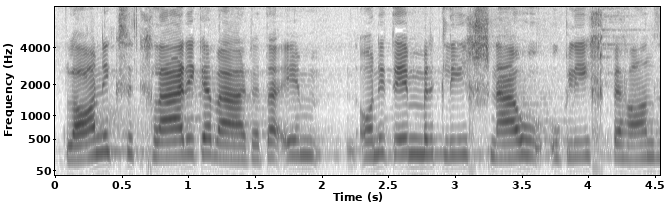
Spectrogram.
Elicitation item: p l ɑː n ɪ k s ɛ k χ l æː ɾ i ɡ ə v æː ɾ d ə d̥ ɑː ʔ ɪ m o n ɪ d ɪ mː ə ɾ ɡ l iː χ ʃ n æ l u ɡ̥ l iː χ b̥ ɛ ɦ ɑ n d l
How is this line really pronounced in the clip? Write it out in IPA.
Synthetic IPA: p l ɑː n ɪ k s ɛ k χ l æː ɾ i ɡ ə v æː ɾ d ə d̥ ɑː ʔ ɪ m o n ɪ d ɪ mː ə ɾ ɡ l iː χ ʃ n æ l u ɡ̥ l iː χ b̥ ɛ ɦ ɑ n d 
